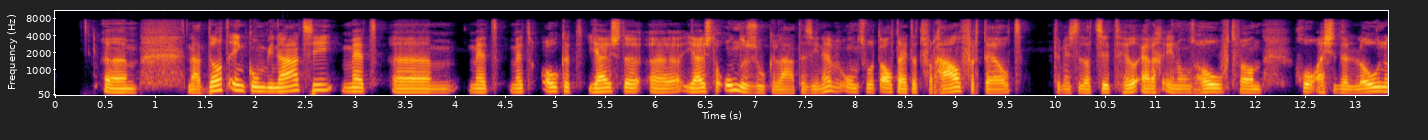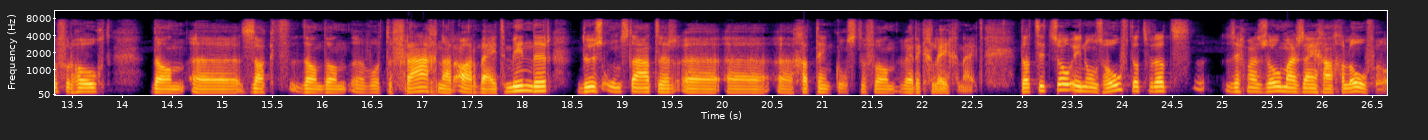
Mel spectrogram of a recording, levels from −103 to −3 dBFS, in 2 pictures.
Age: 20-39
